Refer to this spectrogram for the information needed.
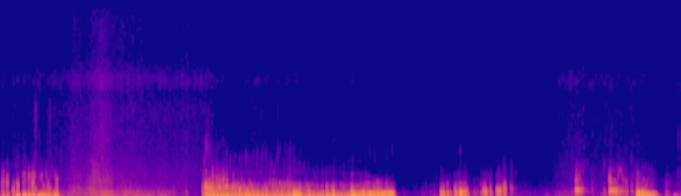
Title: stomach growl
